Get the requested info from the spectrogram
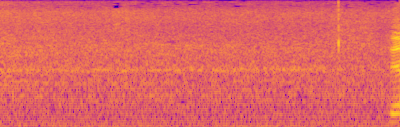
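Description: Steady low rumble of road vehicles and traffic.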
